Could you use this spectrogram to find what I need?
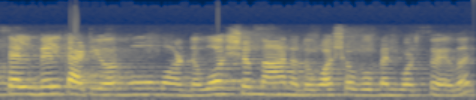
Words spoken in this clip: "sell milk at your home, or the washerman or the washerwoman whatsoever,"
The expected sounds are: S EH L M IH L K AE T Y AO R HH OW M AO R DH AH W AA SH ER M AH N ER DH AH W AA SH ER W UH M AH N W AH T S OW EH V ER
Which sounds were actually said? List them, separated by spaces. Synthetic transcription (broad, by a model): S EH L M IH L K AE T Y AO R HH OW M AO R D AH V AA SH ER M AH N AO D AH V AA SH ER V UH M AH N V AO T S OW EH V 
